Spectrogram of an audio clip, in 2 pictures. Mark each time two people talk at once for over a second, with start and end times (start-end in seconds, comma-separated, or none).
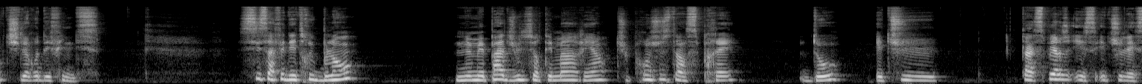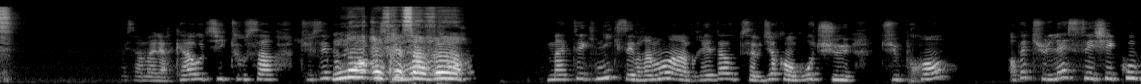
14.7-16.1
